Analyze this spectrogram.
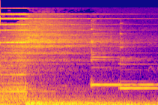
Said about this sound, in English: The doorbell rang.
